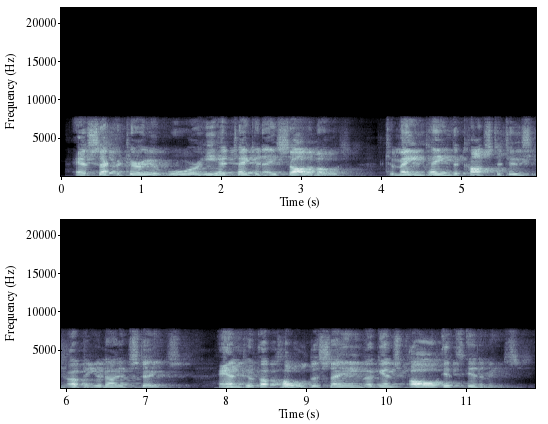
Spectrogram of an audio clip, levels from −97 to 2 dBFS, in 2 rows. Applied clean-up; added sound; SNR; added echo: neural separator model SepFormer DNS4.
